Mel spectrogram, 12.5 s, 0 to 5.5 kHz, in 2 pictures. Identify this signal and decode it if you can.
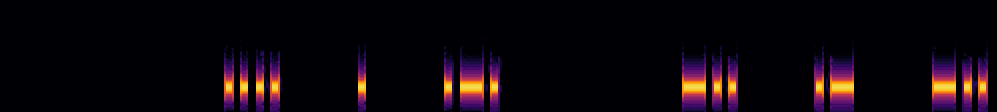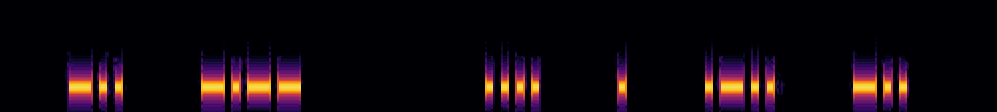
Morse code, heard as a keyed tone, about 25 wpm, spaced as for 13 wpm, 600 Hz. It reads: HER DADDY HELD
